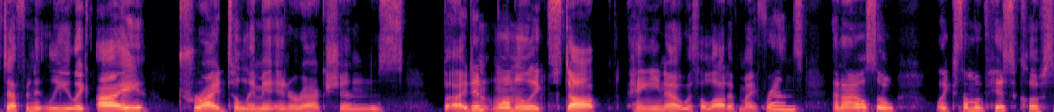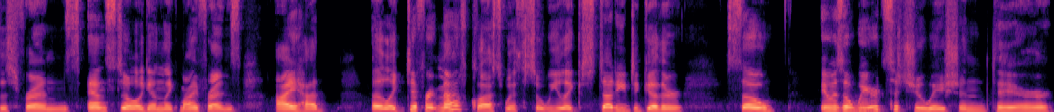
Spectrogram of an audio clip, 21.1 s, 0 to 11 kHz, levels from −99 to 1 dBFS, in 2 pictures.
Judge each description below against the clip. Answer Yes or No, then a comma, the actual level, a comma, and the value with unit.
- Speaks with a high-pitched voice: Yes, high, 215 Hz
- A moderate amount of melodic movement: Yes, average, 3.8 semitones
